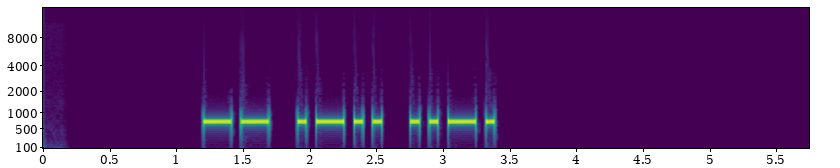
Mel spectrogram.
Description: Morse code, heard as a keyed tone, about 17 wpm, 700 Hz. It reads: MLF
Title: USA Call Sign Postfixes - 3 Letters 17wpm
